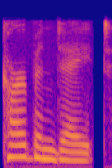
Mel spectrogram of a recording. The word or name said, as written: carbon-date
